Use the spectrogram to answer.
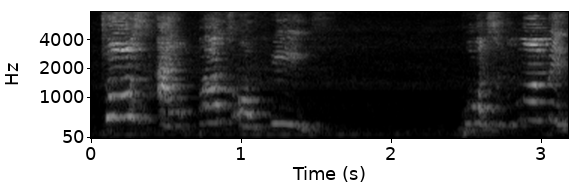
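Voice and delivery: measured, deliberate sermon delivery; slow, emphatic preaching to mothers. Acted. Pastor exhorting mothers before prayer, deliberate preaching.

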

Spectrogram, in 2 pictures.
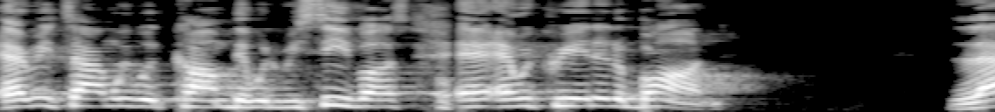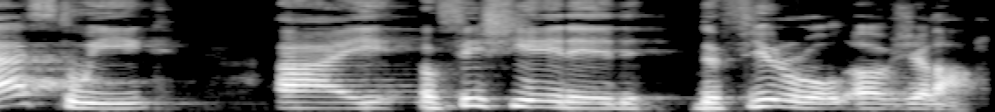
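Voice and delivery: usual speaking voice

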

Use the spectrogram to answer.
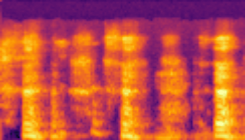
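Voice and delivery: short chuckle; brief real laugh mid-talk. Real, not acted. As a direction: laugh at your own joke. Joking aside about giving things away.

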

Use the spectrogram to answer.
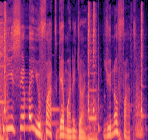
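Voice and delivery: ordinary talk

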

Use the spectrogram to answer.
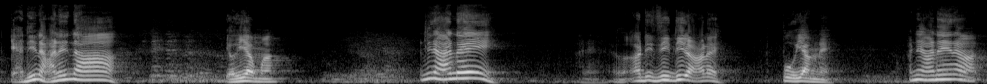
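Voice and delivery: sharp, high, loud rude comeback; rude snapping retort. Shown as a demonstration. Teacher acting out a rude reply to show bad expression. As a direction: bite back at someone irritably.

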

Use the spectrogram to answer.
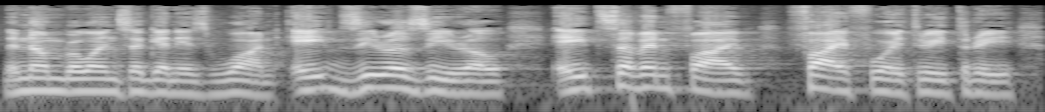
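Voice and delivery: usual speaking voice

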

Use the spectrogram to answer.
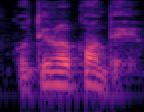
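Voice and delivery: ordinary delivery, nothing marked

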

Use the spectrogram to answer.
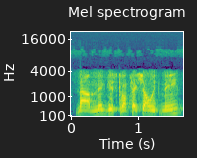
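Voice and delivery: ordinary talk, nothing marked

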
